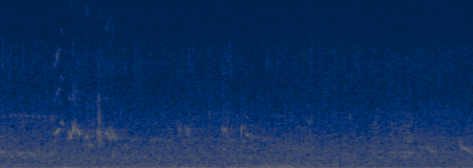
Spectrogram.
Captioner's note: birds chirping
